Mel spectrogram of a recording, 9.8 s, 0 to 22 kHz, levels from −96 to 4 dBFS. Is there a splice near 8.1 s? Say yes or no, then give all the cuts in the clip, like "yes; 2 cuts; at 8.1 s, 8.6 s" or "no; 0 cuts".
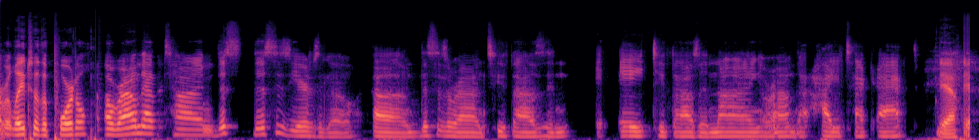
no; 1 cut; at 0.9 s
